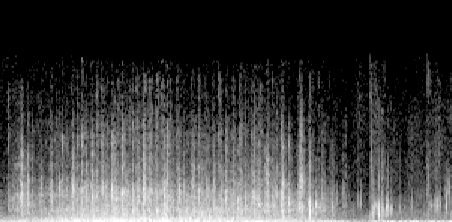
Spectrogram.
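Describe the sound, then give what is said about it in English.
A multi-tool ratchet clicks rapidly and steadily for several seconds while being used on a car, a dense, loud metallic chatter with a brief pause near the end before it resumes. No one speaks. “Where's my multi-tool?”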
